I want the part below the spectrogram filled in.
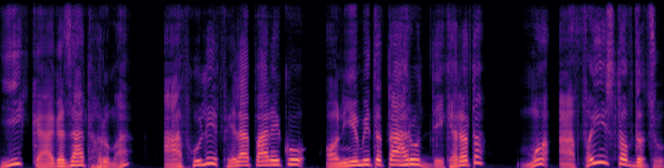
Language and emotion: Nepali, disgusted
